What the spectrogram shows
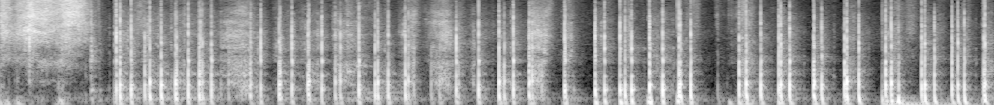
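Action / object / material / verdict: tap / small cardboard product box / cardboard / none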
